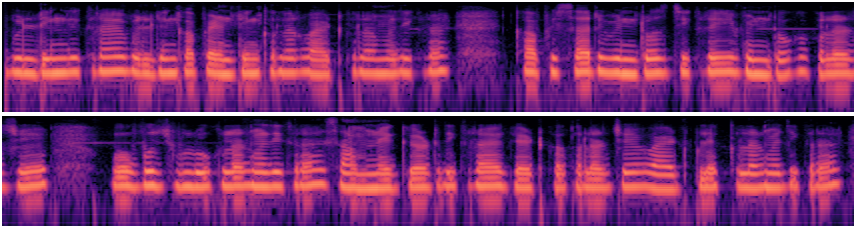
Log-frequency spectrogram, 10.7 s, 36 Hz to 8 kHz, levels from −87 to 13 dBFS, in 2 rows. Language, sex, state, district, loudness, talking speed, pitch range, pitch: Hindi, female, Chhattisgarh, Sukma, -18 LUFS, 285 wpm, 220-255 Hz, 245 Hz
